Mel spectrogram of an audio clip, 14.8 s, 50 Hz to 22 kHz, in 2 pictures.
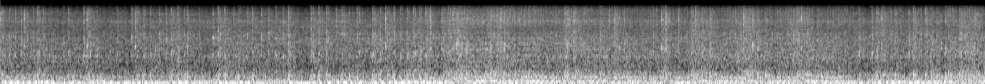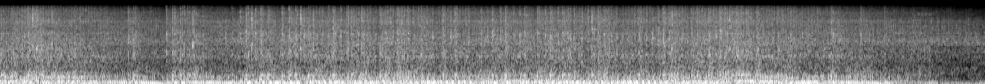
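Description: Soviet ZAZ 1.2-litre air-cooled V4 car engine running steadily on a test stand through homemade mufflers, at its first successful start after the ignition was adjusted. The sound drops in level shortly before the end.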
